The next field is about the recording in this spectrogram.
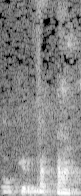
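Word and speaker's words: Kermartin: San Ivo de Kermartín, que era Kermartán se pronunciaría, que es el santo de los abogados, ¿no?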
